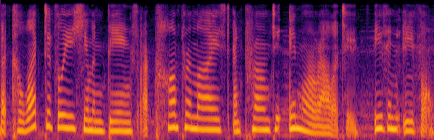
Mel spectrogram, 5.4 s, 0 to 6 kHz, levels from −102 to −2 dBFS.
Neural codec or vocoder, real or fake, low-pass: codec, 44.1 kHz, 3.4 kbps, Pupu-Codec; fake; 5.4 kHz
